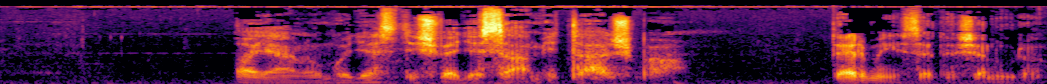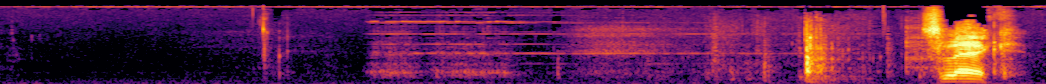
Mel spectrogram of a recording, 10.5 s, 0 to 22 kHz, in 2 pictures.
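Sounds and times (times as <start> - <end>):
speech: 1.2 - 3.6, 4.2 - 5.4, 9.9 - 10.4
telephone bell ringing for an incoming call: 7.0 - 9.9.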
